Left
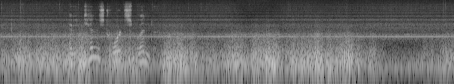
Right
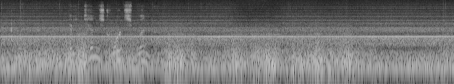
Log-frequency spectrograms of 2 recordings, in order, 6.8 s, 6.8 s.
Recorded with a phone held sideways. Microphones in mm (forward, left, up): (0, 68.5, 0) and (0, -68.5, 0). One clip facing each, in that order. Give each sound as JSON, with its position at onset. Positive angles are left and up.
{"t": 0.0, "sound": "a machine running", "side_deg": -75}
{"t": 1.0, "sound": "a man speaking", "side_deg": 10}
